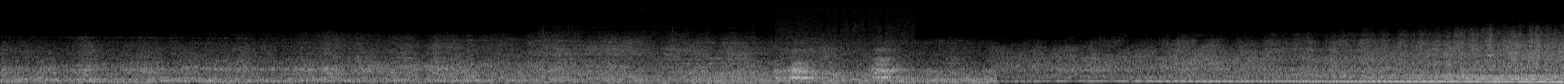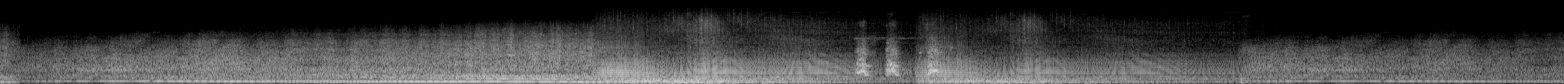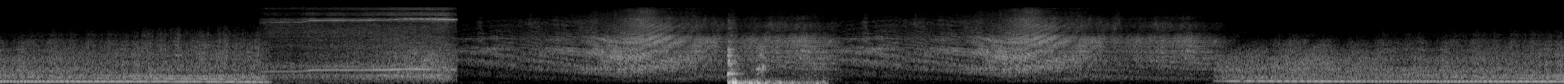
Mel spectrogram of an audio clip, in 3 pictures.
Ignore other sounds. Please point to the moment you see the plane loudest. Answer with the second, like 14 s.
22 s.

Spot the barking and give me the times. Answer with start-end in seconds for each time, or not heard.
7.8-9.2, 24.1-25.2, 38.5-39.5.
